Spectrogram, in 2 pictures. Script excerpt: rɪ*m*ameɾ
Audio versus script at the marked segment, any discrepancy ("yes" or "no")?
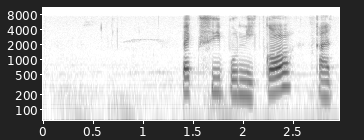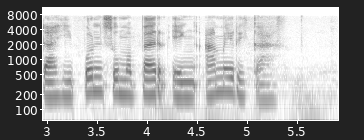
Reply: yes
